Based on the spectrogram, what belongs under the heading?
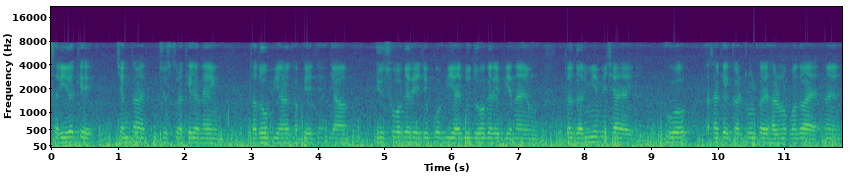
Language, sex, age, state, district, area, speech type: Sindhi, male, 60+, Madhya Pradesh, Katni, urban, spontaneous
